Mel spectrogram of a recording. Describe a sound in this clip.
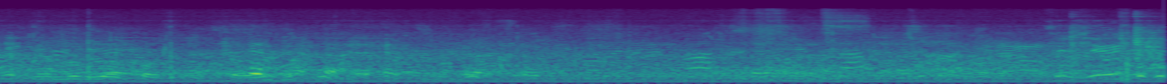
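Several young men chatter in a crowd outdoors.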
